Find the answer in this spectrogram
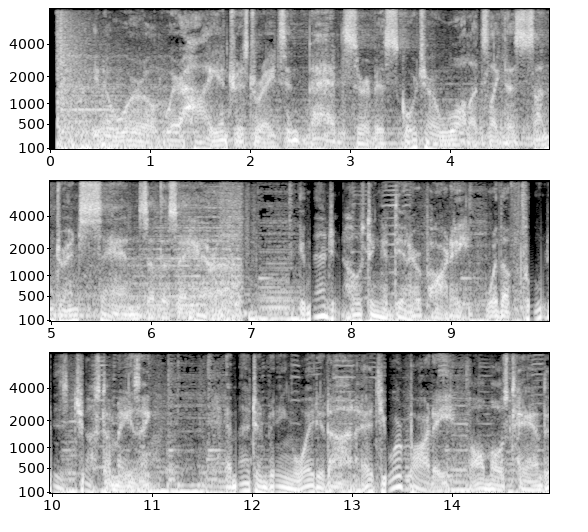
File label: Commercial Male, Deep, Dramatic, Intense; TV and Radio, Narration, Phone Hold/IVR; Commercial Voiceover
